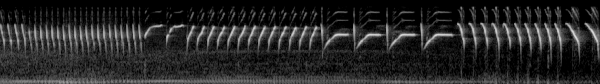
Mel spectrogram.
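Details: Belgian canary singing naturally: opens with a long rapid buzzing trill, then shifts into rows of quick sweeping notes and a few curved whistles before another fast trill.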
